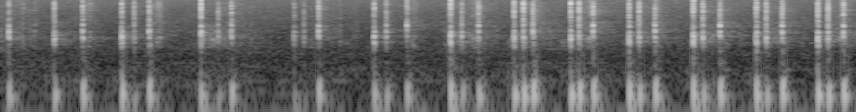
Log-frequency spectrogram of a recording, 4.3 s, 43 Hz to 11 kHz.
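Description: Fingernails tap rapidly on the body of a hollow lime-green and yellow plastic toy truck, about 25 cm long, held close to the mic. About 23 quick, dry taps land in an uneven rhythm, each a short click over a low, hollow thump that dies away almost instantly.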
